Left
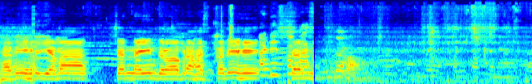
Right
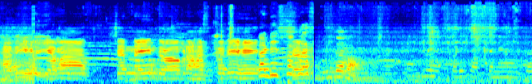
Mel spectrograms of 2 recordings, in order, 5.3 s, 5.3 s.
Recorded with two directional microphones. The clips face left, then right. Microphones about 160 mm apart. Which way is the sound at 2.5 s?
65° right (ahead or behind).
